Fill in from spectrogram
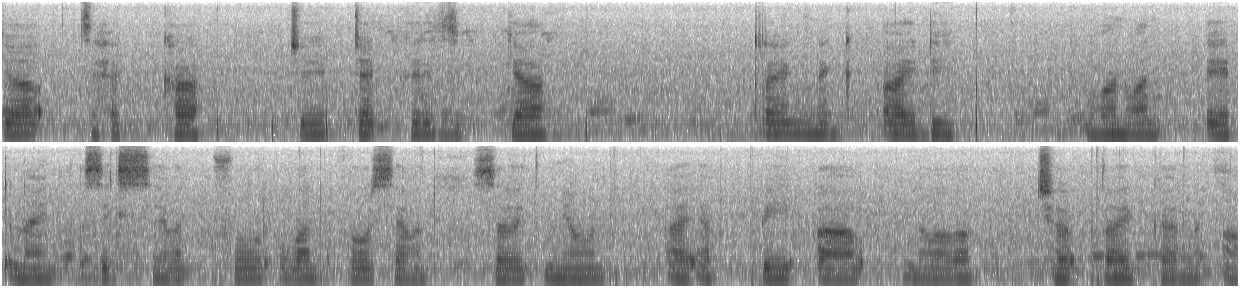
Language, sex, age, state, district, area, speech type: Kashmiri, male, 30-45, Jammu and Kashmir, Bandipora, rural, read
